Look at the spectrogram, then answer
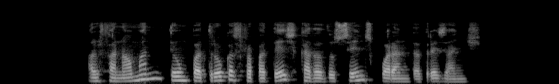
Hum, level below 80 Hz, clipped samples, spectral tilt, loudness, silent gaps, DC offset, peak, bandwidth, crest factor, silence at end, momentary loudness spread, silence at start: none; -68 dBFS; under 0.1%; -4.5 dB/octave; -27 LUFS; 3.77-3.81 s; under 0.1%; -8 dBFS; 8 kHz; 20 dB; 0.8 s; 9 LU; 0.9 s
